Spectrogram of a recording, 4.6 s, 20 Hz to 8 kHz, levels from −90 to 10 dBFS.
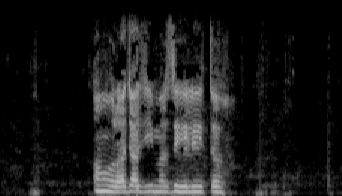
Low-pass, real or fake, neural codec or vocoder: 7.2 kHz; real; none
